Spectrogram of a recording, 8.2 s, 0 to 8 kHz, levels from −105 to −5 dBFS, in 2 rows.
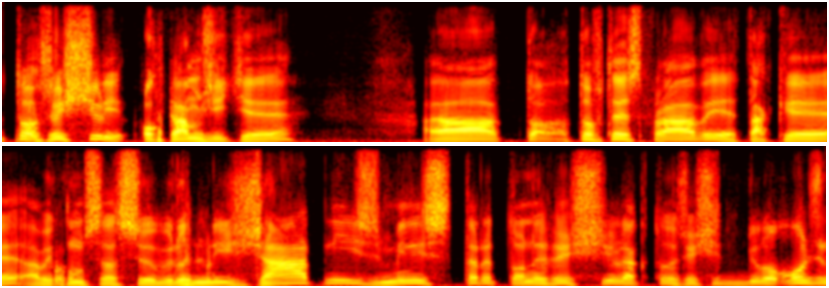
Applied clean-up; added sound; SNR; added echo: neural diffusion model UNIVERSE++.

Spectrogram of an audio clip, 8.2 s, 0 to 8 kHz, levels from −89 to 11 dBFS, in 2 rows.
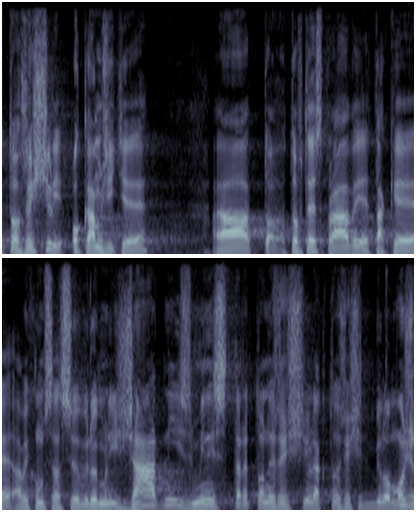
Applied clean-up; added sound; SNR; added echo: none; none; none; none.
